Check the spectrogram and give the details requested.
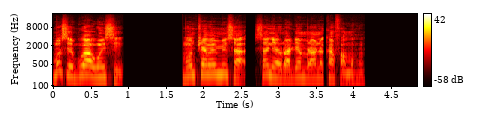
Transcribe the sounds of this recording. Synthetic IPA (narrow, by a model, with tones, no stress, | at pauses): mo˦se˨bu˦a˦˨wʊ̃˦n̩˦si˨ | mʊ̃˦ɲ̩˦t͡ɕᶣɛ̃˦mʊ̃˦m̩˦mĩ˦sa˨sɛ̃˦nɪ̃˨æ˨wu˨a˨dɪ˦m̩˦mɪ̃˨ã˦nʊ̃˦kʰa˦fa˨mʊ̃˨ɦʊ̃˦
